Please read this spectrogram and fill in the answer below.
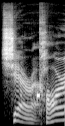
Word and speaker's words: Chara: Oh, and speaking of the voice in their head, let's talk about Chara. Chara? It's pronounced Kara as a character, you stupid motherfucker, you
